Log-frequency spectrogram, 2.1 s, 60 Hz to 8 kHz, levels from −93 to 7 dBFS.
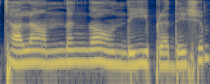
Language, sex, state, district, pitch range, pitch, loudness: Telugu, female, Telangana, Komaram Bheem, 190-220 Hz, 205 Hz, -15 LUFS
